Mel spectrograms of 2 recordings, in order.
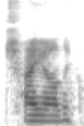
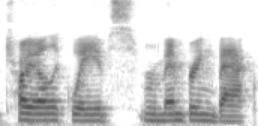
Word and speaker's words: triolic: and you hear one of them known as triolic waves that's spelled t-r-i-o-l-i-c triolic and that so you're hearing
